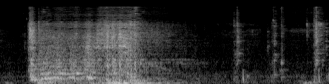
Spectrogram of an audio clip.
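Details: 1972 Barth motorhome petrol engine, first run in 15 years, electric fuel pump, new fuel filter and clamps: cranks, brief roar, then fades and sputters in scattered pops; owner suspects the fuel hose doesn't push enough fuel.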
